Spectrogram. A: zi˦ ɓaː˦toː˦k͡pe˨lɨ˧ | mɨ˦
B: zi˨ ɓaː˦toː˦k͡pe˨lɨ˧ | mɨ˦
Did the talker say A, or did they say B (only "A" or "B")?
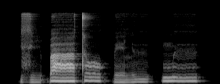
B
